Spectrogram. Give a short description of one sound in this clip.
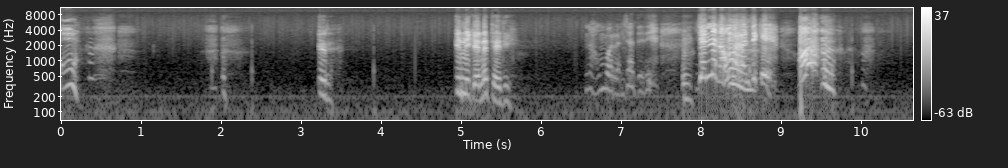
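A woman speaks sharply and angrily.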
